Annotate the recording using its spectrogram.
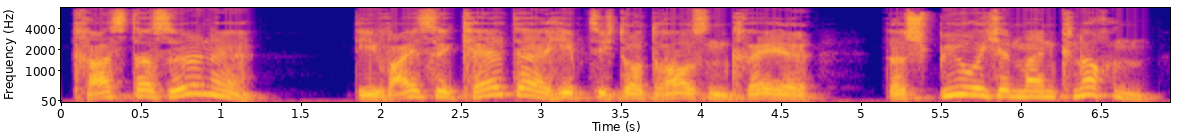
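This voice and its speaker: A man reading an audiobook voices two blunt, ominous old women with a shrill, harsh manner. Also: big pitch swings, slow, husky, muffled recording, heavily acted.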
